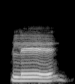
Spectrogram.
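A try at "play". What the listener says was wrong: একটু একটু ই করবেন প্লে হবে হবে না তা না তবে একটু যেহেতু ওরা এভাবে উচ্চারণ করে তো এজন্য প্লেই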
